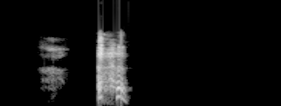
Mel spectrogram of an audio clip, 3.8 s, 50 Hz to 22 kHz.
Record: {
  "cough_length": "3.8 s",
  "cough_amplitude": 28911,
  "cough_signal_mean_std_ratio": 0.2,
  "survey_phase": "beta (2021-08-13 to 2022-03-07)",
  "age": "45-64",
  "gender": "Female",
  "wearing_mask": "No",
  "symptom_none": true,
  "smoker_status": "Current smoker (e-cigarettes or vapes only)",
  "respiratory_condition_asthma": false,
  "respiratory_condition_other": false,
  "recruitment_source": "REACT",
  "submission_delay": "4 days",
  "covid_test_result": "Negative",
  "covid_test_method": "RT-qPCR",
  "influenza_a_test_result": "Unknown/Void",
  "influenza_b_test_result": "Unknown/Void"
}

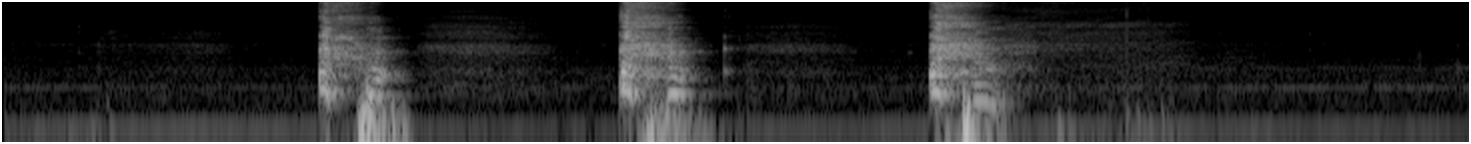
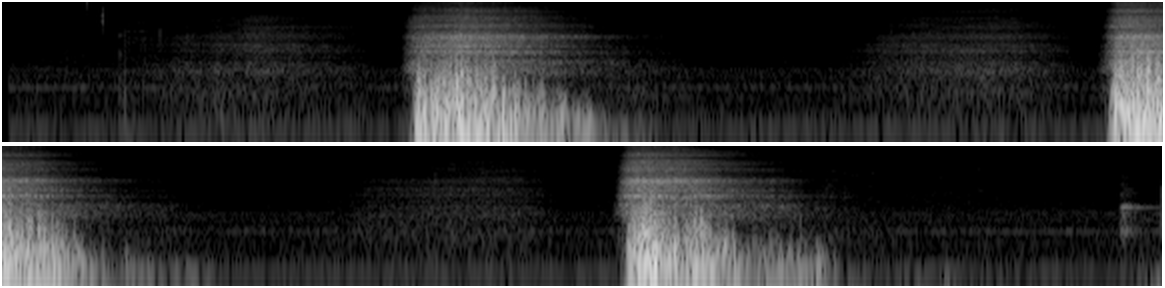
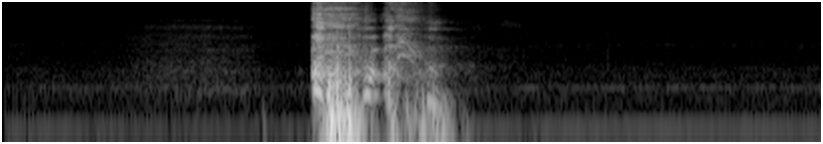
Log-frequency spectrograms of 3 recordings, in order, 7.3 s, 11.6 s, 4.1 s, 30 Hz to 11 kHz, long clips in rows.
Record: {
  "three_cough_length": "7.3 s",
  "three_cough_amplitude": 5672,
  "three_cough_signal_mean_std_ratio": 0.32,
  "exhalation_length": "11.6 s",
  "exhalation_amplitude": 13960,
  "exhalation_signal_mean_std_ratio": 0.29,
  "cough_length": "4.1 s",
  "cough_amplitude": 16242,
  "cough_signal_mean_std_ratio": 0.24,
  "survey_phase": "beta (2021-08-13 to 2022-03-07)",
  "age": "18-44",
  "gender": "Male",
  "wearing_mask": "No",
  "symptom_none": true,
  "smoker_status": "Never smoked",
  "respiratory_condition_asthma": false,
  "respiratory_condition_other": false,
  "recruitment_source": "REACT",
  "submission_delay": "2 days",
  "covid_test_result": "Negative",
  "covid_test_method": "RT-qPCR"
}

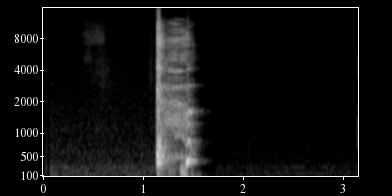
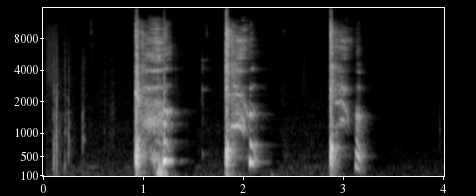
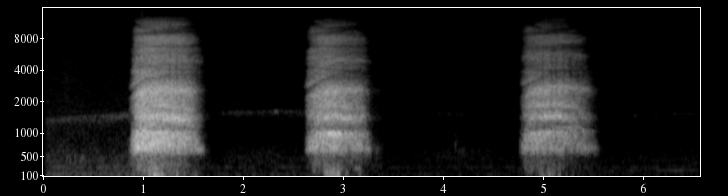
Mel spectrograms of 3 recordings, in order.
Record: {
  "cough_length": "3.2 s",
  "cough_amplitude": 32768,
  "cough_signal_mean_std_ratio": 0.2,
  "three_cough_length": "4.0 s",
  "three_cough_amplitude": 32768,
  "three_cough_signal_mean_std_ratio": 0.3,
  "exhalation_length": "6.6 s",
  "exhalation_amplitude": 31905,
  "exhalation_signal_mean_std_ratio": 0.37,
  "survey_phase": "beta (2021-08-13 to 2022-03-07)",
  "age": "18-44",
  "gender": "Female",
  "wearing_mask": "No",
  "symptom_cough_any": true,
  "symptom_new_continuous_cough": true,
  "symptom_runny_or_blocked_nose": true,
  "symptom_sore_throat": true,
  "symptom_fatigue": true,
  "symptom_fever_high_temperature": true,
  "symptom_onset": "4 days",
  "smoker_status": "Never smoked",
  "respiratory_condition_asthma": false,
  "respiratory_condition_other": false,
  "recruitment_source": "Test and Trace",
  "submission_delay": "2 days",
  "covid_test_result": "Positive",
  "covid_test_method": "RT-qPCR",
  "covid_ct_value": 17.1,
  "covid_ct_gene": "N gene",
  "covid_ct_mean": 17.8,
  "covid_viral_load": "1500000 copies/ml",
  "covid_viral_load_category": "High viral load (>1M copies/ml)"
}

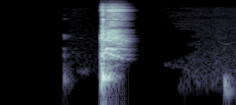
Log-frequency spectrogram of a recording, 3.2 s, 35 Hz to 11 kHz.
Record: {
  "cough_length": "3.2 s",
  "cough_amplitude": 29239,
  "cough_signal_mean_std_ratio": 0.25,
  "survey_phase": "beta (2021-08-13 to 2022-03-07)",
  "age": "45-64",
  "gender": "Male",
  "wearing_mask": "No",
  "symptom_cough_any": true,
  "symptom_runny_or_blocked_nose": true,
  "symptom_headache": true,
  "symptom_onset": "4 days",
  "smoker_status": "Never smoked",
  "respiratory_condition_asthma": false,
  "respiratory_condition_other": false,
  "recruitment_source": "Test and Trace",
  "submission_delay": "1 day",
  "covid_test_result": "Positive",
  "covid_test_method": "LAMP"
}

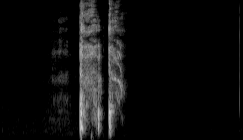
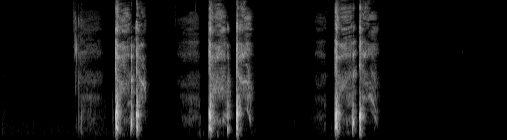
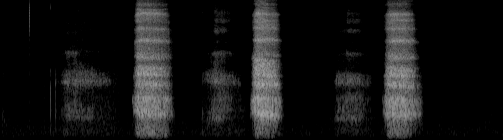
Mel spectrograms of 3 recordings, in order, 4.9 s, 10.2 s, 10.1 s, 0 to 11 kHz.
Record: {
  "cough_length": "4.9 s",
  "cough_amplitude": 32767,
  "cough_signal_mean_std_ratio": 0.21,
  "three_cough_length": "10.2 s",
  "three_cough_amplitude": 32767,
  "three_cough_signal_mean_std_ratio": 0.23,
  "exhalation_length": "10.1 s",
  "exhalation_amplitude": 15331,
  "exhalation_signal_mean_std_ratio": 0.36,
  "survey_phase": "beta (2021-08-13 to 2022-03-07)",
  "age": "45-64",
  "gender": "Female",
  "wearing_mask": "No",
  "symptom_sore_throat": true,
  "symptom_fatigue": true,
  "symptom_headache": true,
  "smoker_status": "Ex-smoker",
  "respiratory_condition_asthma": false,
  "respiratory_condition_other": false,
  "recruitment_source": "REACT",
  "submission_delay": "1 day",
  "covid_test_result": "Negative",
  "covid_test_method": "RT-qPCR",
  "influenza_a_test_result": "Unknown/Void",
  "influenza_b_test_result": "Unknown/Void"
}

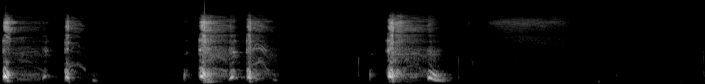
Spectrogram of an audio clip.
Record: {
  "three_cough_length": "7.1 s",
  "three_cough_amplitude": 26027,
  "three_cough_signal_mean_std_ratio": 0.25,
  "survey_phase": "beta (2021-08-13 to 2022-03-07)",
  "age": "45-64",
  "gender": "Female",
  "wearing_mask": "No",
  "symptom_fatigue": true,
  "symptom_headache": true,
  "symptom_onset": "12 days",
  "smoker_status": "Ex-smoker",
  "respiratory_condition_asthma": false,
  "respiratory_condition_other": false,
  "recruitment_source": "REACT",
  "submission_delay": "3 days",
  "covid_test_result": "Negative",
  "covid_test_method": "RT-qPCR",
  "influenza_a_test_result": "Negative",
  "influenza_b_test_result": "Negative"
}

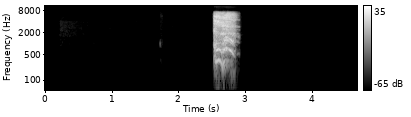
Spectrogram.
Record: {
  "cough_length": "4.7 s",
  "cough_amplitude": 31683,
  "cough_signal_mean_std_ratio": 0.21,
  "survey_phase": "beta (2021-08-13 to 2022-03-07)",
  "age": "65+",
  "gender": "Female",
  "wearing_mask": "No",
  "symptom_none": true,
  "smoker_status": "Ex-smoker",
  "respiratory_condition_asthma": false,
  "respiratory_condition_other": false,
  "recruitment_source": "REACT",
  "submission_delay": "1 day",
  "covid_test_result": "Negative",
  "covid_test_method": "RT-qPCR"
}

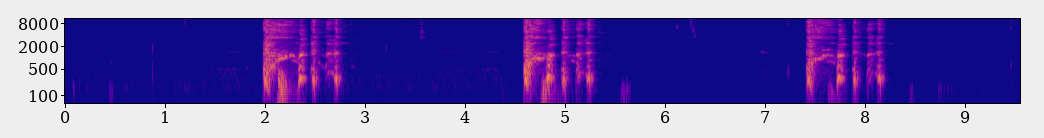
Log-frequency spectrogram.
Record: {
  "three_cough_length": "9.6 s",
  "three_cough_amplitude": 14250,
  "three_cough_signal_mean_std_ratio": 0.29,
  "survey_phase": "beta (2021-08-13 to 2022-03-07)",
  "age": "45-64",
  "gender": "Male",
  "wearing_mask": "No",
  "symptom_cough_any": true,
  "symptom_fatigue": true,
  "symptom_headache": true,
  "symptom_onset": "6 days",
  "smoker_status": "Ex-smoker",
  "respiratory_condition_asthma": false,
  "respiratory_condition_other": false,
  "recruitment_source": "Test and Trace",
  "submission_delay": "2 days",
  "covid_test_result": "Positive",
  "covid_test_method": "RT-qPCR"
}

